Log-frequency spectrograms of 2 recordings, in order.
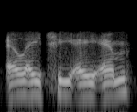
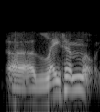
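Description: First: It is spelled out letter by letter. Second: It is said as one single word. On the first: "or should I just say the letters" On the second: "let me know if I'm pronouncing this correctly"

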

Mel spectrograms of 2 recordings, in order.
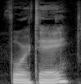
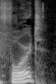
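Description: First: The word is said as two syllables. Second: The word is said as one syllable. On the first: The speaker calls it right. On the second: The speaker calls it wrong.

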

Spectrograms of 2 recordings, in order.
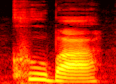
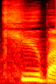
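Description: First: It is said with an affected Spanish-style pronunciation. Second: It is said with a plain English pronunciation.

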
